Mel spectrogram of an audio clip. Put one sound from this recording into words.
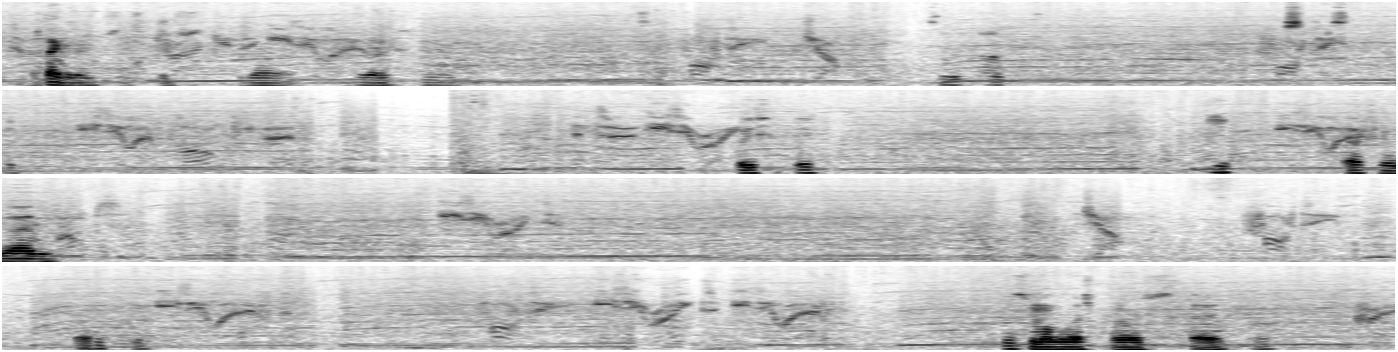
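A rally car engine revs loudly, rising and falling as gears shift.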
